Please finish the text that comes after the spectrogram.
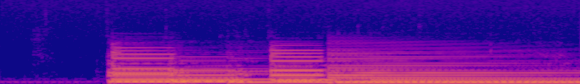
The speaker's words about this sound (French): On m'entend bien au piano?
